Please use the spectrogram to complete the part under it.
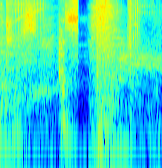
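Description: Fiery blasts burst and crackle.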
